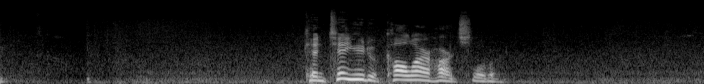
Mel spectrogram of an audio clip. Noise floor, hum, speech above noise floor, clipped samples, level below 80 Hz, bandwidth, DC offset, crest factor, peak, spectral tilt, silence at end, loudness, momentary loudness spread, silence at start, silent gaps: -50 dBFS; none; 34 dB; under 0.1%; -50 dBFS; 10.5 kHz; under 0.1%; 18 dB; -4 dBFS; -7.5 dB/octave; 2 s; -17 LUFS; 17 LU; 0 s; none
